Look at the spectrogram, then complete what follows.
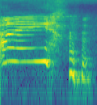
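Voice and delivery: high laugh. Real, not acted. Laugh after not wanting goodbye.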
